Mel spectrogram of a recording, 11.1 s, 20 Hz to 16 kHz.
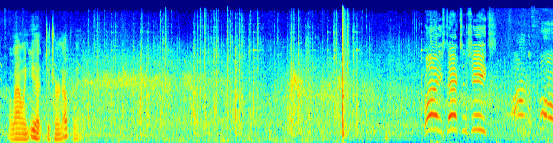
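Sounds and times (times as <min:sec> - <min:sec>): sails flapping in wind: 0:00.0 - 0:11.0
rigging rattling: 0:01.0 - 0:08.8.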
